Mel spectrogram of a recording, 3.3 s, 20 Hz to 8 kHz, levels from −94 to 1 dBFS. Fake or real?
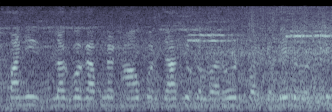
fake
